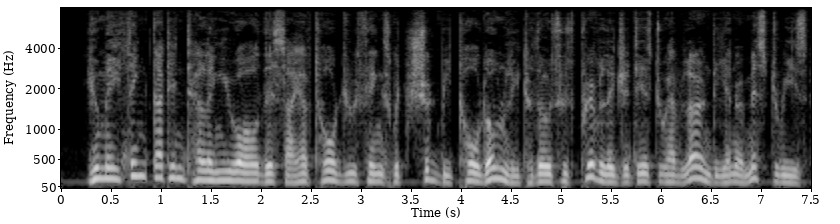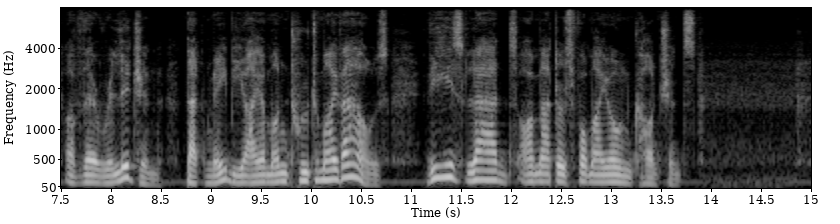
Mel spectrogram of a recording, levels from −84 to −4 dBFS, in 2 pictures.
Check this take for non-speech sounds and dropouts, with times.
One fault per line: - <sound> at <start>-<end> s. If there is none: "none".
none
